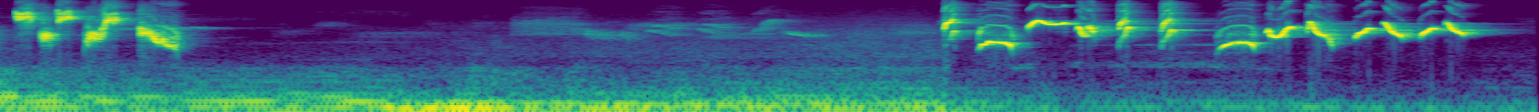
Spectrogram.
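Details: Orange-headed thrush, a caged bird from Singaraja in north Bali, Indonesia, singing loud varied whistled phrases with sharp downslurred notes at the start and a rapid run of rising and falling whistles after a quiet pause, over a low steady hum.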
